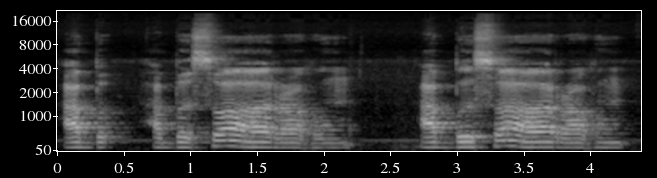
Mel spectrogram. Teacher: ബ എന്ന അക്ഷരം വാക്കിന്റെ ഇടയിൽ സുക്കൂനായി വരുമ്പോൾ ശബ്ദത്തിൽ നേരിയ ഒരു തട്ടിൽ മാത്രം മതി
